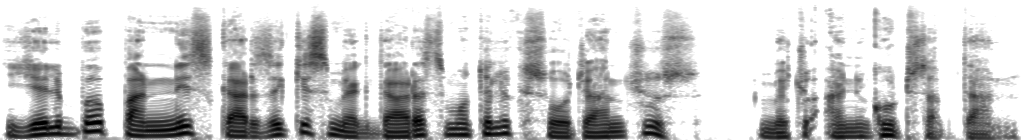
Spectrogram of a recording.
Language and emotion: Kashmiri, sad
